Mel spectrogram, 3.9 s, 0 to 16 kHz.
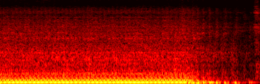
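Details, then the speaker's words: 2000 Polaris Sportsman 500 6x6 ATV, revived after sitting two years: steady, even single-cylinder thrum at fast idle with no misses or knocks, then winds down; definitely running better, normal. "But it's definitely running better, so."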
